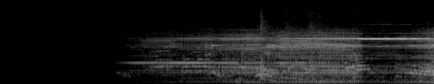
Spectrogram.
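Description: Live rock venue sound fading in about a second in and growing louder: a steady high ringing tone over voices and a few small clicks from the stage, as the band gets ready to play.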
